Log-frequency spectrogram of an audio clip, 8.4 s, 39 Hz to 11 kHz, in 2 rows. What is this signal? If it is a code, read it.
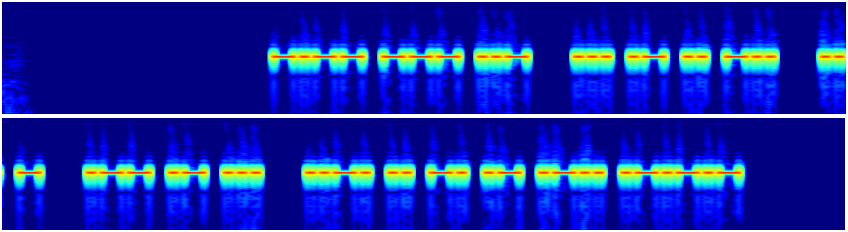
Morse code, heard as a keyed tone, about 36 wpm, 700 Hz. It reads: YOU SAID IT WAS FINAL.
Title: Sentences from Top 1000 Words - Review Part 2 - 35wpm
